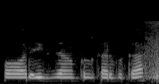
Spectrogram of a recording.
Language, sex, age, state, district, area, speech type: Kashmiri, male, 30-45, Jammu and Kashmir, Bandipora, rural, spontaneous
